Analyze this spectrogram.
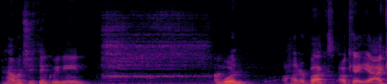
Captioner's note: sighs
